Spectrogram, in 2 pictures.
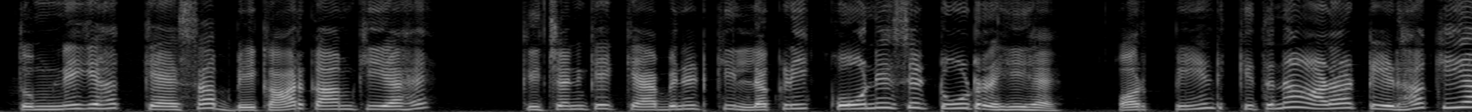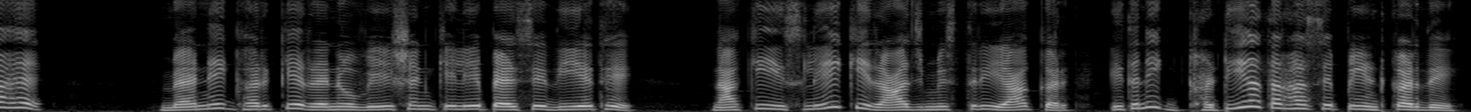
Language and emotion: Hindi, angry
